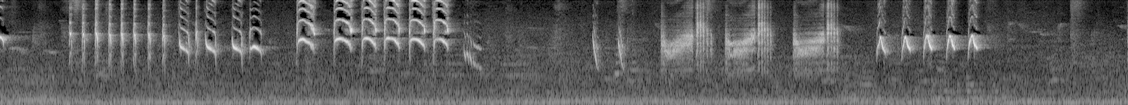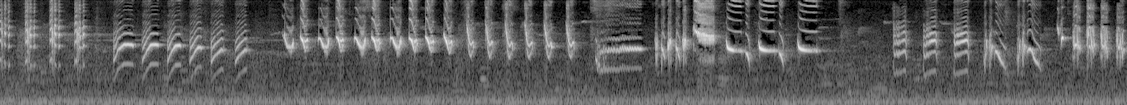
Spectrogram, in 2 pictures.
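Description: Wambi mini bird song from a lure recording: phrases of fast, repeated high whistled notes, each sliding up and down in pitch, separated by pauses of a second or two.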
